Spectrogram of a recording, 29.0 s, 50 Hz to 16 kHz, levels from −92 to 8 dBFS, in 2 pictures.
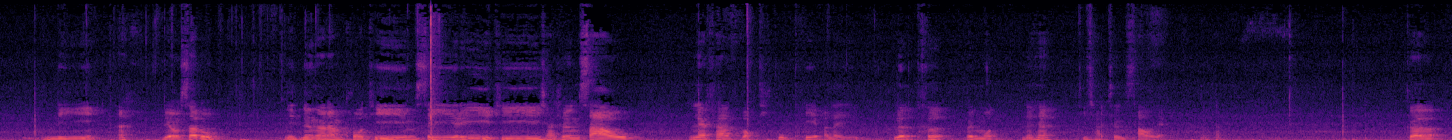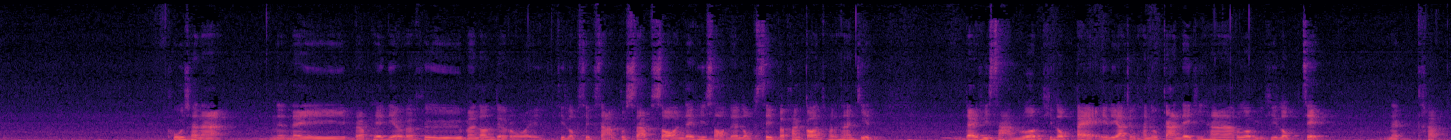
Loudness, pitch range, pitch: -35 LUFS, 110-135 Hz, 120 Hz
